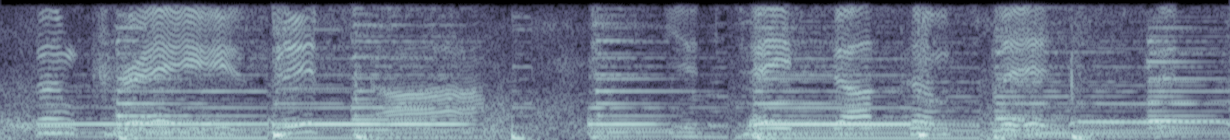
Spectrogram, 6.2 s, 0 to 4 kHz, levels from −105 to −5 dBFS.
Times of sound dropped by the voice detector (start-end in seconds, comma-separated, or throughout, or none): 0.00-0.18, 1.34-1.36, 2.42-2.94, 3.64-3.68, 4.90-4.96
